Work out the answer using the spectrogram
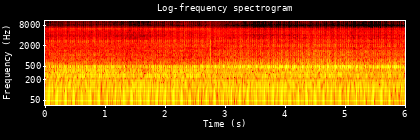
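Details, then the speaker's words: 2013 Maruti Dzire diesel idling with an uneven, lumpy clatter and recurring stumble, one cylinder dropping out; misfire with MIL on, code P0201 injector circuit open, and it returns after clearing. "आम गोटे डिजार आसी diesel 2013 मसीह डिजेलटा गाड़ी missing हो गाड़ी start करेंगे। Missing हो MIL पलि आस"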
